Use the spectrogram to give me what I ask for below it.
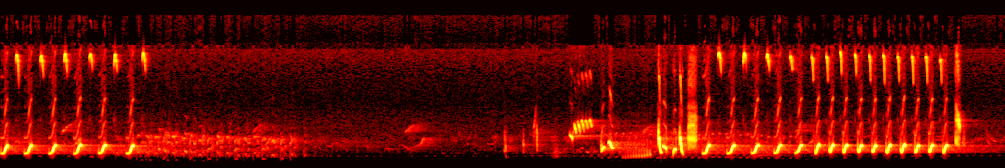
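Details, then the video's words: ['Nightingale singing in a birch grove on a warm spring evening, distant: loud evenly spaced piping notes, a soft fading chatter, a pause, then a long fast series of about twenty sharp repeated notes.'] "Пение соловья"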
